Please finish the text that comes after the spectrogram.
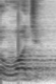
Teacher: یہاں پر جیم میں قلقلہ ہوگا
